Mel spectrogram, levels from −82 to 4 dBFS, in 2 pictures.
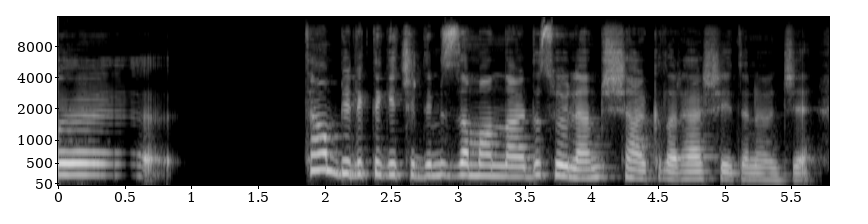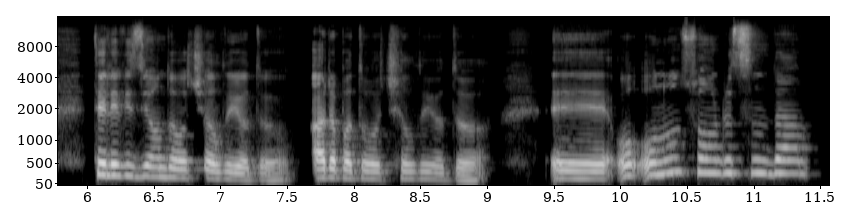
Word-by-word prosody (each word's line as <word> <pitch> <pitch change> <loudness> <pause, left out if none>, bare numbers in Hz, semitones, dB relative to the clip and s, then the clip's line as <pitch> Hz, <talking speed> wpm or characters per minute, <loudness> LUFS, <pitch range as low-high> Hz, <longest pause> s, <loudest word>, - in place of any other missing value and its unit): ııı, 245 -1 +6 1.4
tam 340 -4 +2
birlikte 260 -1 0
geçirdiğimiz 240 -1 -1
zamanlarda 230 -1 +1
söylenmiş 210 -5 +2
şarkılar 170 -5 -2
her 160 0 +1
şeyden 155 -2 -5
önce. 135 0 -7 0.4
Televizyonda 225 -5 +3
o 180 - +3
çalıyordu, 150 -7 -2
arabada 185 -2 +3
o 160 -1 +1
çalıyordu. 150 -5 -5 0.4
Eee, 165 -2 +3
o - - +1
onun 275 +6 0
sonrasında, 285 -2 -1
210 Hz, 105 wpm, -23 LUFS, 160-250 Hz, 1.4 s, ııı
